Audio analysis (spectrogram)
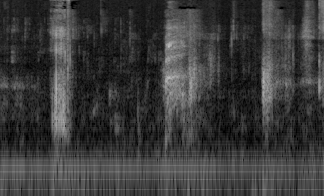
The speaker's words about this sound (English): I'm actually having hot lemon water this morning. And I filled my mug a little over full. Splashing it on my hand.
